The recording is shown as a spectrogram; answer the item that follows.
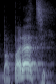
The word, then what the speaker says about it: paparazzi: in the original language And so we say pizza and paparazzi in these words Doble Z sounds like TS Because this sound is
